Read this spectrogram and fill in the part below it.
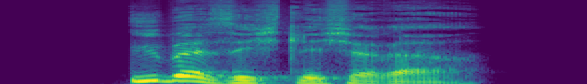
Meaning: inflection of übersichtlich: 1. strong/mixed nominative masculine singular comparative degree 2. strong genitive/dative feminine singular comparative degree
- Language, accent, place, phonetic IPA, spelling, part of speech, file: German, Germany, Berlin, [ˈyːbɐˌzɪçtlɪçəʁɐ], übersichtlicherer, adjective, De-übersichtlicherer.ogg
